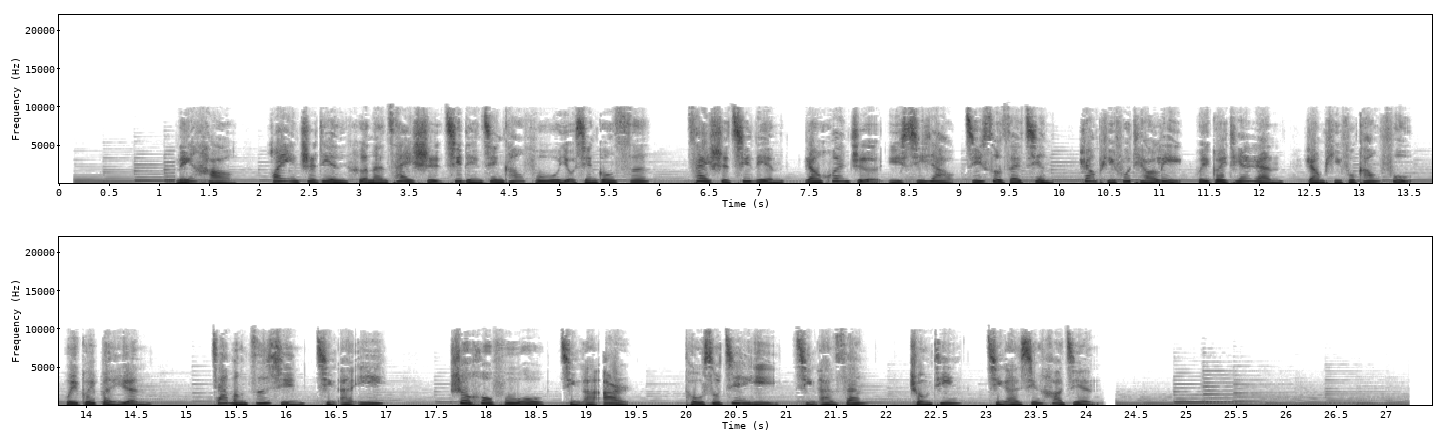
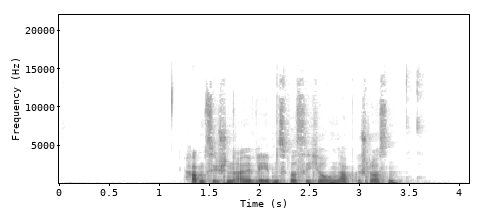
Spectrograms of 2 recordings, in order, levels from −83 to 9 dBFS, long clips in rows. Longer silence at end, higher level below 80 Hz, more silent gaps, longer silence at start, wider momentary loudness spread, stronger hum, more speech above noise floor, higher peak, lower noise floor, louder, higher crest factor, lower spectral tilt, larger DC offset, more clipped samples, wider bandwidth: second, 0.25 s vs 0.7 s; first, -46 dBFS vs -52 dBFS; first, 24.20-24.28 s vs none; second, 0.15 s vs 1.25 s; first, 17 LU vs 6 LU; neither; second, 27 dB vs 41 dB; first, -2 dBFS vs -6 dBFS; second, -41 dBFS vs -71 dBFS; first, -15 LUFS vs -31 LUFS; second, 14 dB vs 26 dB; second, -4.5 dB/octave vs -6 dB/octave; neither; neither; second, 10.5 kHz vs 15 kHz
